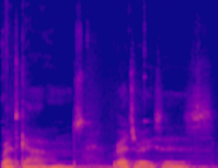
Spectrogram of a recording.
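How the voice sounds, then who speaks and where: A woman playing a haughty, gossipy vampire noblewoman in a whispered ASMR roleplay, catty and conspiratorial, speaking close to the microphone in drawn-out phrases. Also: mid-range voice, level tone, dark tone, faint music behind. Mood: conspiratorial gossip. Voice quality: breathy whisper with murmured phrases. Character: haughty, gossipy aristocratic female vampire at a ball.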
